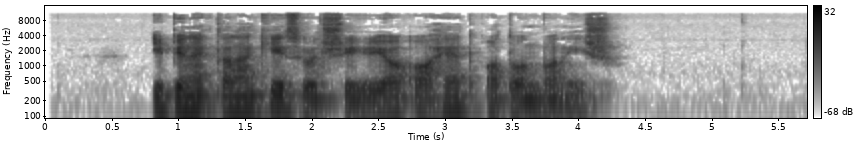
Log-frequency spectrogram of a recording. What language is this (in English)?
Hungarian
